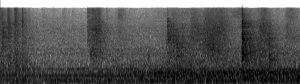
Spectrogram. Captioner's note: whirring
